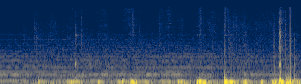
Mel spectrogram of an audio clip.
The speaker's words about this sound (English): Somebody's microphone's humming.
